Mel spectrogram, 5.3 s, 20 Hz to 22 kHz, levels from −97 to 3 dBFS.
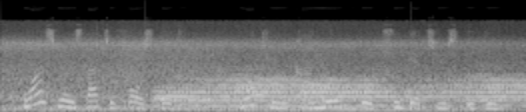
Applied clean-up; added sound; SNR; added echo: none; Train; -3 dB; none.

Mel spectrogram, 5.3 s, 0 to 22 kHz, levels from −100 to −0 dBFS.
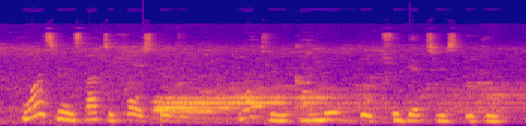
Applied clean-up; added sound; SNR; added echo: classical method log-MMSE.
